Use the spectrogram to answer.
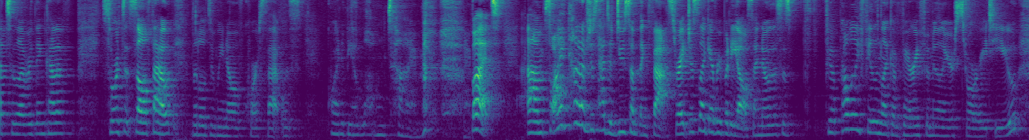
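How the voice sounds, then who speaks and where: A woman talks at a very fast pace in an upbeat tone, with a medium pitch, lively intonation and big swings in loudness. Noticeable background noise runs underneath. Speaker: workshop facilitator. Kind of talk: live online talk. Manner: upbeat, casual.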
